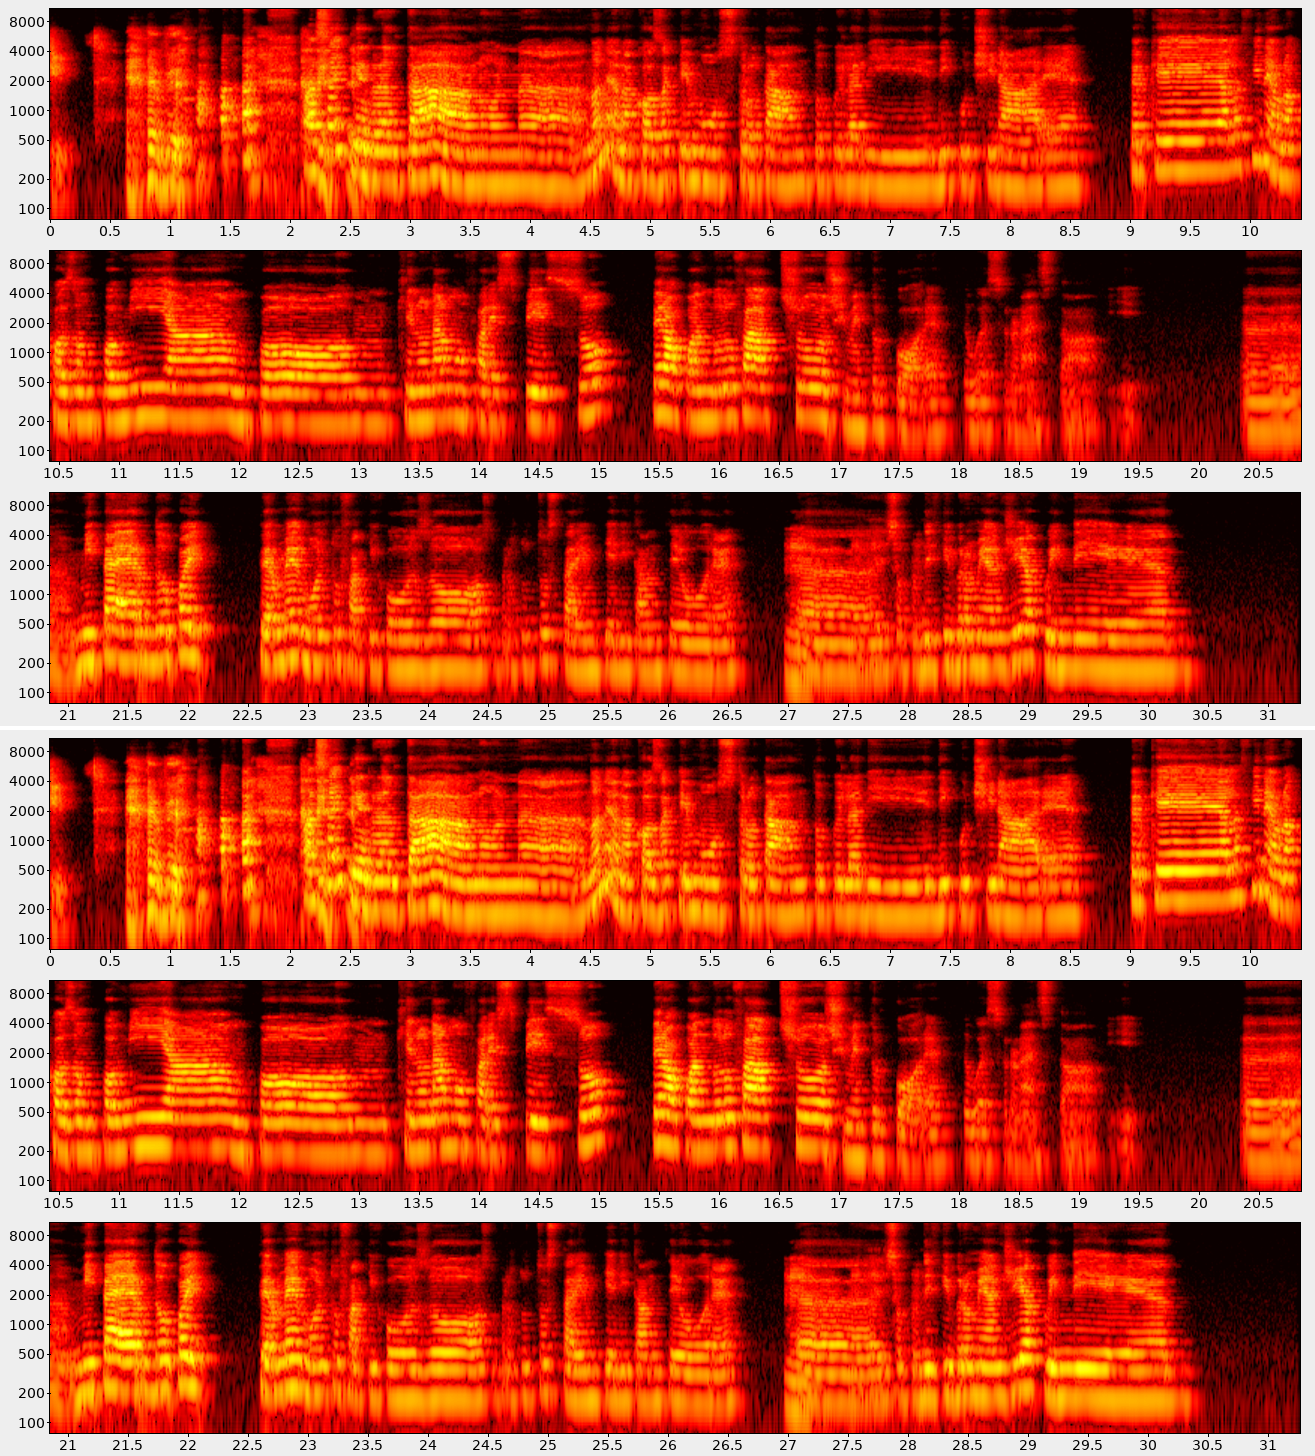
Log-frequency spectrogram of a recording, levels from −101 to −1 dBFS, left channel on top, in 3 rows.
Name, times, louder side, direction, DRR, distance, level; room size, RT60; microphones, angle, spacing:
voice 1, 0.0-1.2 1.7-1.8 2.1-2.6 27.0-28.1, right 2 dB, 30° right, 4 dB, 0.6 m, -36 dB
voice 2, 1.4-8.6 9.0-15.0 15.5-19.4 20.3-22.1 22.6-26.5 27.0-30.2, right 3 dB, 75° right, -1 dB, 1.0 m, -33 dB
2.6 x 2.0 x 3.8 m, 0.32 s
head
